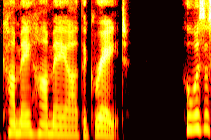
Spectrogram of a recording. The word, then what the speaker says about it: Kamehameha: When Kamehameha, pronounced Kamehameha the Great, who was a sort of a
